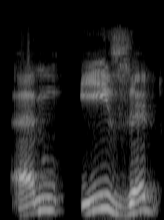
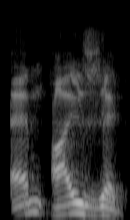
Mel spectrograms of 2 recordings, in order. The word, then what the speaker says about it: Ms: is not known, and this is pronounced as MEZ or MIZ, Ms or Ms, Z sound here, and this you have to remember.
